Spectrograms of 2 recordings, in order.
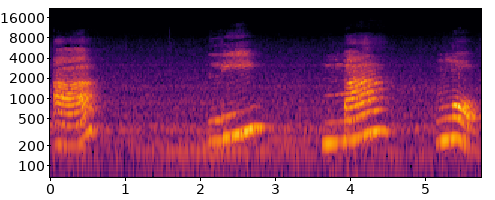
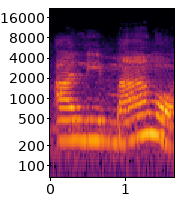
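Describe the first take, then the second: First: A, li, ma, ngo spaced out and clear; syllable by syllable. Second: Alimango as one flowing word, a-li-MA-ngo; whole word. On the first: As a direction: count out the syllables of Alimango. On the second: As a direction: blend it into Alimango. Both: Shown as a demonstration. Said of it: "this is a long word".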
